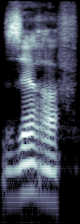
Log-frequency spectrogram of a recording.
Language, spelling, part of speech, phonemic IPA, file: German, Seraph, noun, /ˈzeːʁaf/, De-Seraph.ogg
- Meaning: seraph (highest order of angels)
